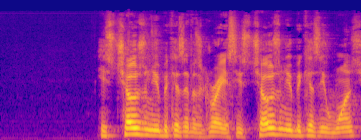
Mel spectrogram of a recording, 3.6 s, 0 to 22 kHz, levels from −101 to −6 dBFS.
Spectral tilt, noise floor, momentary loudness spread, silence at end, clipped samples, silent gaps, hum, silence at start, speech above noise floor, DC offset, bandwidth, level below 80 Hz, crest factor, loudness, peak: -4 dB/octave; -67 dBFS; 9 LU; 0 s; under 0.1%; none; none; 1 s; 48 dB; under 0.1%; 16 kHz; -64 dBFS; 20 dB; -19 LUFS; 0 dBFS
